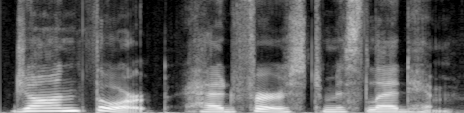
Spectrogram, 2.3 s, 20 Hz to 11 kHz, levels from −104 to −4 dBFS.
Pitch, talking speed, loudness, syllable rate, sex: 205 Hz, 155 wpm, -16 LUFS, 3.9 syllables/s, female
